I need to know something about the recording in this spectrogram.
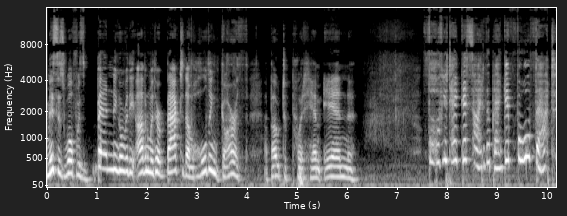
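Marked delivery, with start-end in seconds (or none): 7.5-10.2 very high, hissed words. Sorrel instructs the piglets from outside the kitchen: hissed. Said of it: "hissed Sorrel".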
